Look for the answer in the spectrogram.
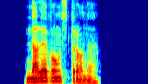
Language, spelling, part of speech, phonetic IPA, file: Polish, na lewą stronę, adverbial phrase, [na‿ˈlɛvɔ̃w̃ ˈstrɔ̃nɛ], Pl-na lewą stronę.ogg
